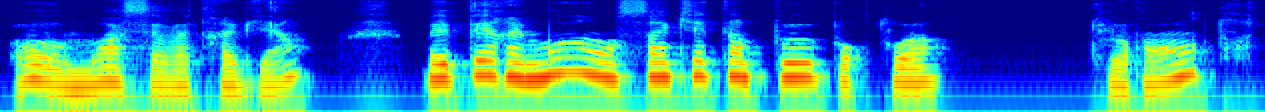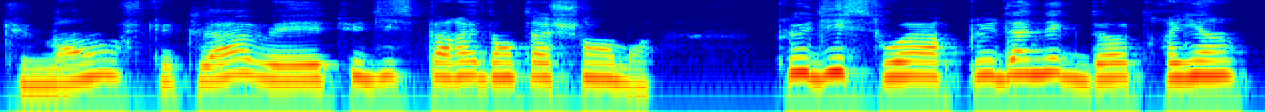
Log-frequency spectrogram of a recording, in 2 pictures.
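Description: A woman's voice: mid-range voice, a little slow, dark tone, dry recording, voice pushed up, natural voice. A woman reading the part of a playful young man teasing his brother with pushy questions. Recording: dull, muffled dry recording.

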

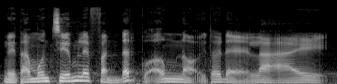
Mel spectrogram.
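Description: A man reading a horror story aloud, with dramatic shifts of pitch for tension. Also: sing-song, brisk. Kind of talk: scripted horror story narration.

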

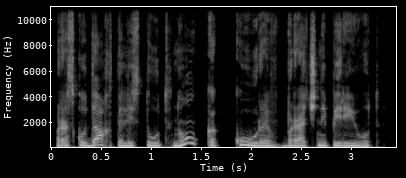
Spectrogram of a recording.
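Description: A woman's voice: mid-range voice, normal speed, a little mellow, dry recording, studio quality, natural voice. A woman reading an audiobook, voicing a grumpy, bossy old cleaning woman who scolds the girls around her. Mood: scolding.

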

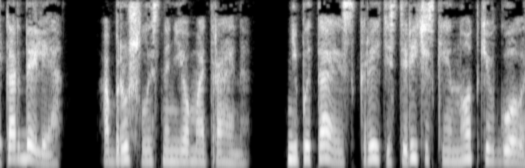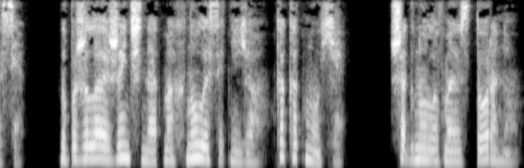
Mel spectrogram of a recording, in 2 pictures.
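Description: A woman reads a mystical thriller in the first person, with a measured and even delivery. Her pitch is mid-range for a woman, and the recording is dry and close with no room sound. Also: no echo. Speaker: audiobook narrator. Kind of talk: scripted first-person narration.

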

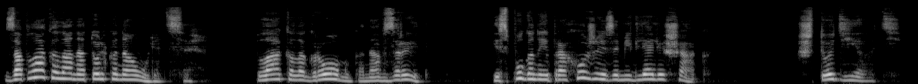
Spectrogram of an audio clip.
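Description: A woman reading a novel aloud as audiobook narrator, in a measured storytelling delivery. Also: a little high, animated, a little mellow, no room sound. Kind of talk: scripted narration. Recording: dry close recording.

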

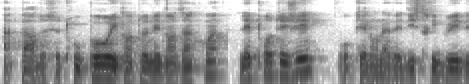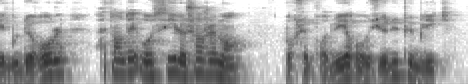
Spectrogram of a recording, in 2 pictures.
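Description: A man reading a classic novel aloud in a measured, even storytelling manner. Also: fairly low pitch. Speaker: audiobook reader.

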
